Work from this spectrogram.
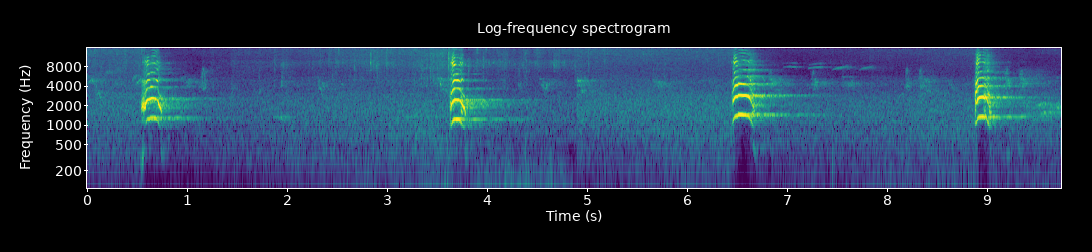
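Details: A captive 15-year-old female Hokkaido sika deer at Sapporo's Maruyama Zoo, suddenly alarmed by something, gives loud, sharp, squealing alarm calls about every three seconds; she kept calling for about ten minutes (20 April).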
